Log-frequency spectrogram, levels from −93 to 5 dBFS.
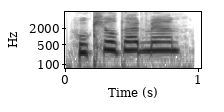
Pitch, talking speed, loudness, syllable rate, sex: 305 Hz, 235 wpm, -14 LUFS, 5.8 syllables/s, female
